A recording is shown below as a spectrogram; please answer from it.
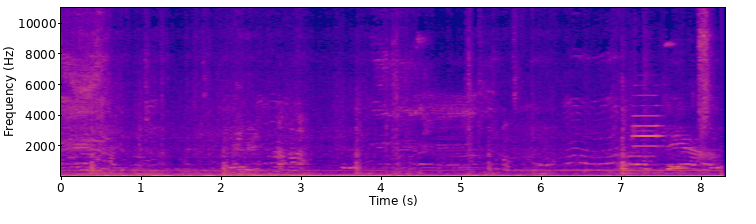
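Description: Cabin sound of a moving London double-decker bus: a heavy engine and road rumble under a steady hum. A quick run of short high beeps comes near the end.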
